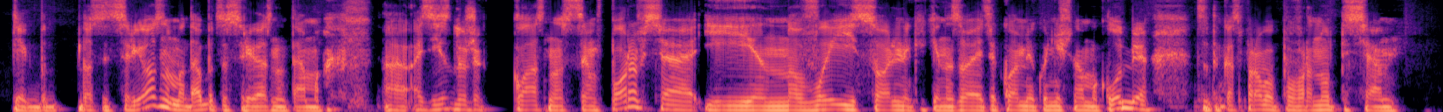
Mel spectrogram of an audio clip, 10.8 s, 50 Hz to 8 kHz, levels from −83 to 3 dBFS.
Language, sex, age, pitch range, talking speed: Ukrainian, male, 20-39, 100-115 Hz, 150 wpm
